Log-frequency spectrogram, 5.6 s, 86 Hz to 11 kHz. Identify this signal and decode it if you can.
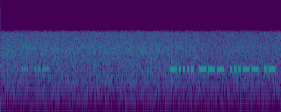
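Morse code, heard as a keyed tone, about 29 wpm, 550 Hz, with radio noise. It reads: TU 6O3A
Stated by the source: Morse signal on the 6 m band.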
